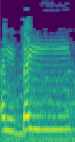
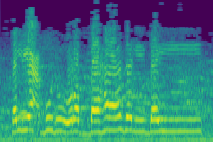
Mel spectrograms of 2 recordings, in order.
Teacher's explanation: اللين هنا ليونة في الحرف، عدم تشديد في نطقه · Shown in: second take · إذن أنا ما أقول فليعبدوا رب هذا البيت، البيت هكذا أنا شددت الياء في النطق، ما أقول البيت هذه ياء شديدة، والمطلوب أن أقول فليعبدوا رب هذا البيت، بيت هذه هذا اللين.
